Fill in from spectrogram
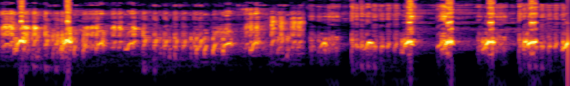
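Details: A white-breasted waterhen lure recording begins as a jumbled burst of croaking notes, then settles into clear, evenly spaced rising calls with sharp clicks, roughly two per second.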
